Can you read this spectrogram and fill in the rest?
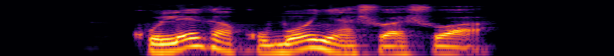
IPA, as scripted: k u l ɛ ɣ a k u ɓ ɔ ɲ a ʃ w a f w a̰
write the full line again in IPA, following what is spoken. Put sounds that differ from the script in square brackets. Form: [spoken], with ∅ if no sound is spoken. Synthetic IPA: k u l ɛ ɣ a k u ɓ ɔ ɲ a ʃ w a [ʃ] w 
